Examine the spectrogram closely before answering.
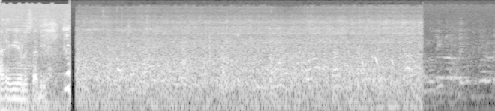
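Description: People murmur faintly outdoors.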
